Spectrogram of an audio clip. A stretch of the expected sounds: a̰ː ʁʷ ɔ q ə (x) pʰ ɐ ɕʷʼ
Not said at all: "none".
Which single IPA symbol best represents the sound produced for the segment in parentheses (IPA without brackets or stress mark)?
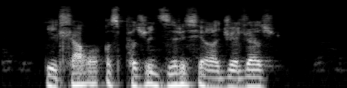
s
